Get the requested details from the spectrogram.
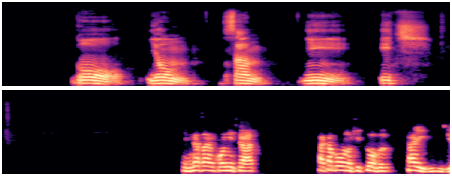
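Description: A middle-aged man speaks calmly and slowly into a microphone, close by, with pauses between phrases.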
